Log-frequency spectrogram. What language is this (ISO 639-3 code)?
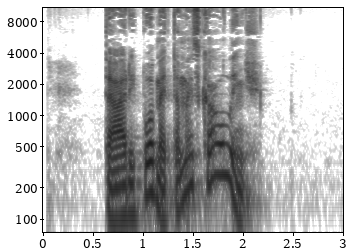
lav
